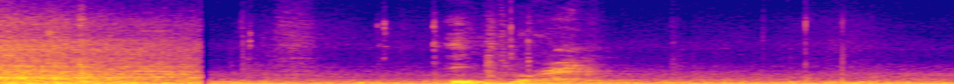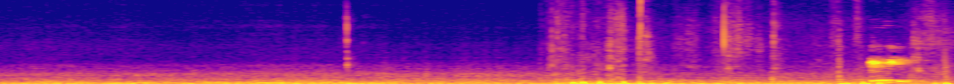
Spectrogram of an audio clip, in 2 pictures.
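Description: An elevator hums steadily as it rises.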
